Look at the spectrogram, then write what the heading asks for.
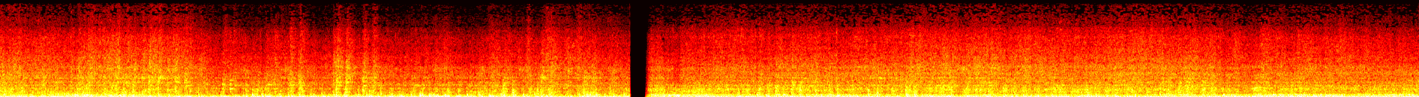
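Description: Passenger train under way, its coach and wheels rumbling loudly and steadily along the rails as heard from on board. The sound cuts out for a moment about halfway through.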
